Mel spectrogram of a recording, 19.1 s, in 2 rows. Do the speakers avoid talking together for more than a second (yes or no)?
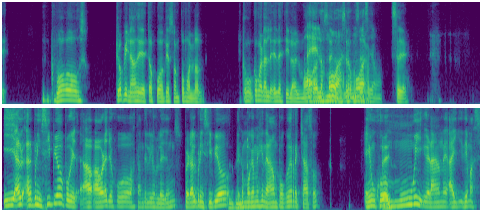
no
